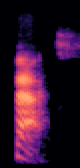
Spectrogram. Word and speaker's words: facts: s to become plural so fact we'll say the t sound but when we add an s facts it ends up emitting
